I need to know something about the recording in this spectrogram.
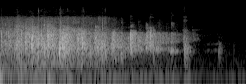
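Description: A burst of group hand clapping, dense and fairly loud, holds steady for under three seconds, then thins out to a few scattered final claps before fading to quiet. The group claps as a participant is called to the front.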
